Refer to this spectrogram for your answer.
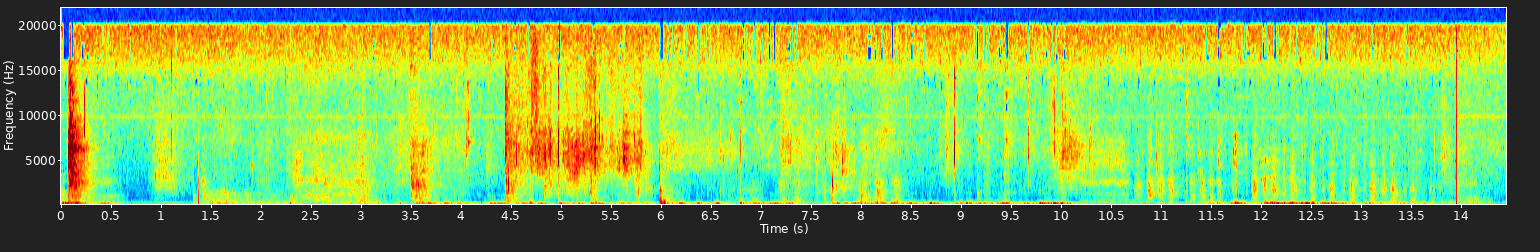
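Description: A pen scratches steadily across paper in short, irregular strokes, with soft breathing in the background, followed by a light tap as the pen is put down.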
